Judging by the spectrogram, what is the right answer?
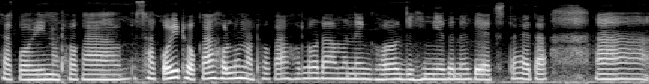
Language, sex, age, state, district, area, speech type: Assamese, female, 30-45, Assam, Charaideo, rural, spontaneous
